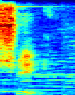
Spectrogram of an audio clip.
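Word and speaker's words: し: The number 4 can be pronounced she. It's like the same as saying death.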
